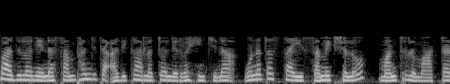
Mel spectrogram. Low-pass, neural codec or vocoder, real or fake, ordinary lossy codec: 3.6 kHz; none; real; none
